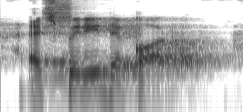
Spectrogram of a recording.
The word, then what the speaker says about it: esprit de corps: Get the pronunciation correct. Esprit de corps.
